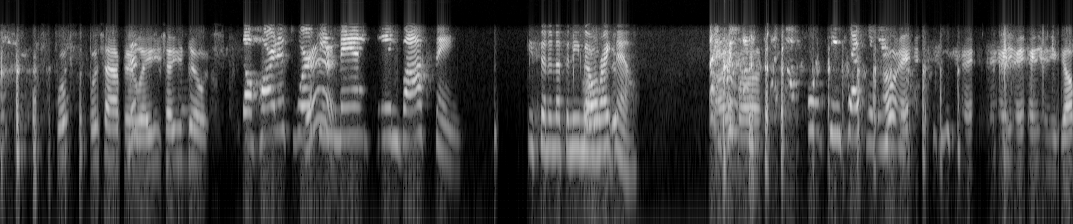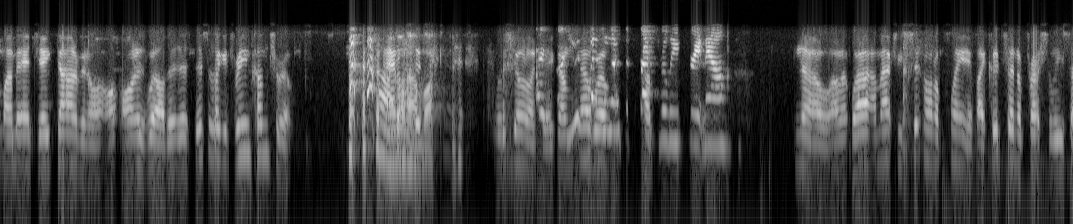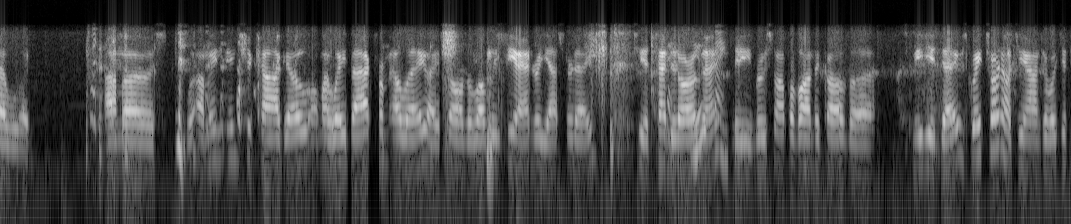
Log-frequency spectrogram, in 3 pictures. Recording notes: Hold down the desk and open the phone lines to the listeners.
